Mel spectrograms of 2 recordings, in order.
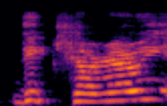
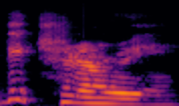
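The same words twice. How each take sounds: First: The stress falls on a later syllable. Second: The stress falls on the first syllable. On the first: The speaker calls it wrong. "always say first dictionary" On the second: The speaker calls it right. "I correct myself and I said dictionary"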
